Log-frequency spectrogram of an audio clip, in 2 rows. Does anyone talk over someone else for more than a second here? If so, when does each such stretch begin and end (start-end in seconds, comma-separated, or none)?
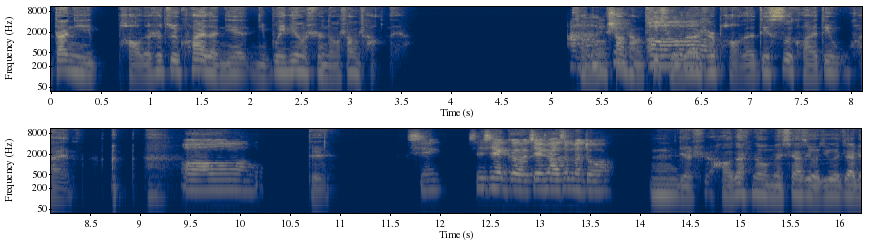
5.2-6.8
